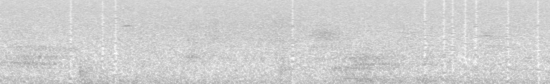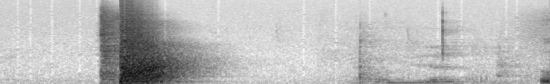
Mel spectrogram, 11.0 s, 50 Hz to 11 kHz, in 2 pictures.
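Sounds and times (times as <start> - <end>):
arrow striking foam target: 6.5 - 7.7.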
